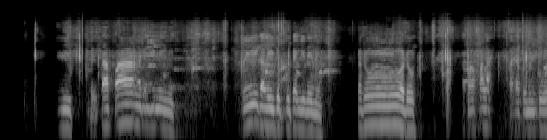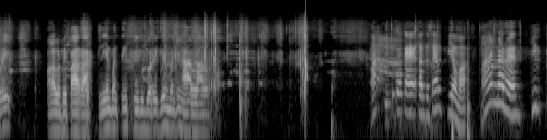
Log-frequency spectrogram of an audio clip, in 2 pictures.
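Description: A woman talks close by in a calm voice.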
